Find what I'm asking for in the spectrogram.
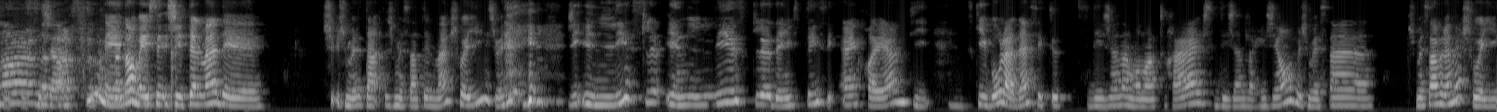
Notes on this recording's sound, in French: Le son est médiocre sur cet épisode: c'était ma première expérience d'enregistrement et le micro n'était pas optimal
